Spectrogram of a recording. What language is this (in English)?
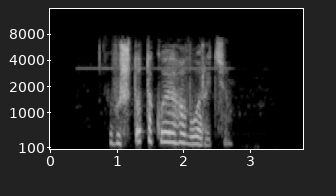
Belarusian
